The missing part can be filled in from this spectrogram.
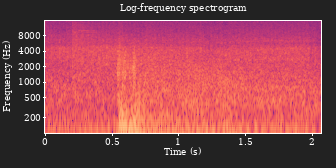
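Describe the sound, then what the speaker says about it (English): Artillery barrage in a World War II strategy game: a single deep boom bursts in and its low rumble rolls on without break to the end. "Coordinated barrage is on the way."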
